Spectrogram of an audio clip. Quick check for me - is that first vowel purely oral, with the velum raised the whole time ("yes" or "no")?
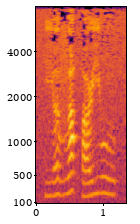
yes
